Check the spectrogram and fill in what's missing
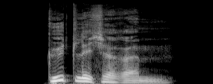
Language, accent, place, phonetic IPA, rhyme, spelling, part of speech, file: German, Germany, Berlin, [ˈɡyːtlɪçəʁəm], -yːtlɪçəʁəm, gütlicherem, adjective, De-gütlicherem.ogg
- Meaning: strong dative masculine/neuter singular comparative degree of gütlich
